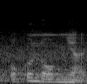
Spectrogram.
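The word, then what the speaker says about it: οἰκονομία: गया, जो कि हम ग्रीक वर्ड में उसको किस नाम से कैसे प्रोनाउंसिएट करते हैं, ओकोनोमिया, ठीक है।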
